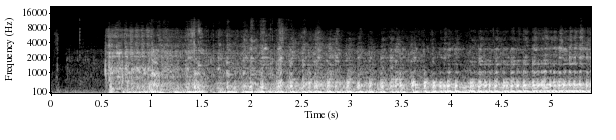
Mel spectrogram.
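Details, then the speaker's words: Kawasaki 1100 triple two-stroke jet ski (X2), cylinders just bored and engine reassembled: runs but stays flat and won't rev, already sounded weird on the bench; ignition timing set wrong on the Zeeltronic CDI. "okay all right folks it won't rev ah I knew it sounded weird on the bench"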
